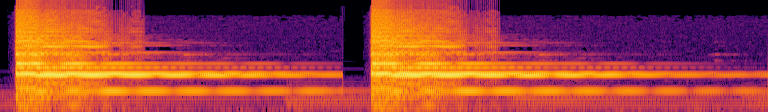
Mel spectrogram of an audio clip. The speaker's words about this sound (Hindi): तभी उसके कानों में घंटा बजने की आवाज आई।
